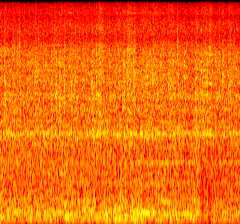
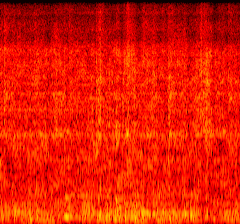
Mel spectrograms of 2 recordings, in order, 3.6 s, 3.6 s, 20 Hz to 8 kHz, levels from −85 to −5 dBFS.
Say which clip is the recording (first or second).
first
